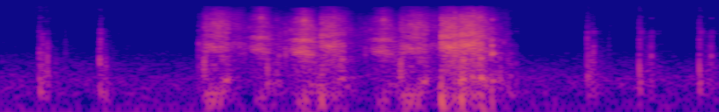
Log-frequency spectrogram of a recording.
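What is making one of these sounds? Someone chews and munches food in quick bursts.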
